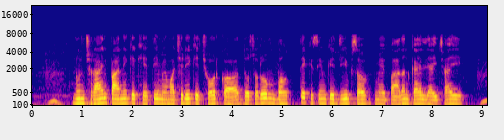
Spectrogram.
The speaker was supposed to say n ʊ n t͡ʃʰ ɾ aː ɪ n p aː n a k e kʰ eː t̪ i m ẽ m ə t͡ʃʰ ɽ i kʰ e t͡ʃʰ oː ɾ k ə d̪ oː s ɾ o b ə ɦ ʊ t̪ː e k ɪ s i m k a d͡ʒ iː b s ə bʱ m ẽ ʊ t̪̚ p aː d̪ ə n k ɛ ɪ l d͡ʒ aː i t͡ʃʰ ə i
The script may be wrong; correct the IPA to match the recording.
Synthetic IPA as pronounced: n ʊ n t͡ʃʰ ɾ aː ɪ n p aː n i k e kʰ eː t̪ i m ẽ m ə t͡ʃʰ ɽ i k e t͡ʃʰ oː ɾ k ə d̪ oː s ɾ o b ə ɦ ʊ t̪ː e k ɪ s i m k e d͡ʒ iː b s ə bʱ m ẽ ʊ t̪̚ p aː d̪ ə n k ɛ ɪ l d͡ʒ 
